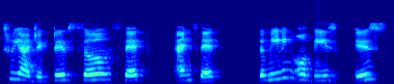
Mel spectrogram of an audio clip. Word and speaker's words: cette: Then next, the feminine singular demonstrative adjective is cette.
